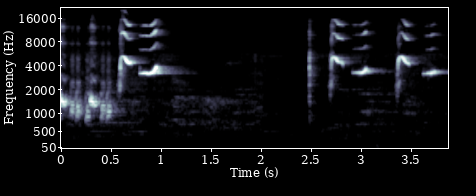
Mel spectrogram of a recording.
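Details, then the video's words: Nonstop day-and-night song of a white-rumped shama: scratchy chattering notes and a rising whistle, a brief silence, then three clear high whistled phrases with sliding tails. "Murai batu siang malam kicau terus"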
